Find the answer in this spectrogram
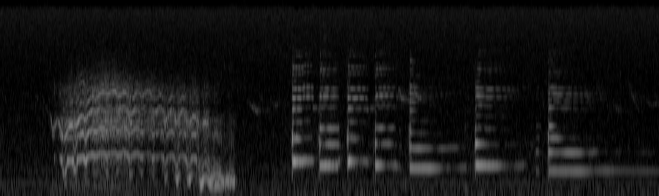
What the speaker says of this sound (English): There was only one horse with wings on his back, and his name was Pegasus.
